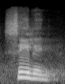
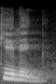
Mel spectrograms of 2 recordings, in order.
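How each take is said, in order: First: The word begins with an /s/ sound. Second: The word begins with a /k/ sound. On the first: The speaker calls it right. "pronounced as ceiling" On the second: The speaker calls it wrong. "not keeling"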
